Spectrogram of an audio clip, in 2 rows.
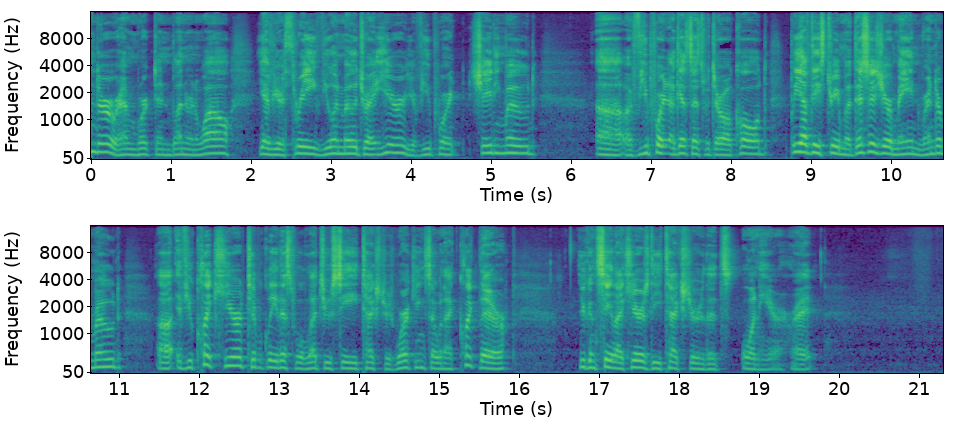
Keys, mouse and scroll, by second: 11.5 click, 17.0-17.4 scroll up 2, 19.5 scroll down 1.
